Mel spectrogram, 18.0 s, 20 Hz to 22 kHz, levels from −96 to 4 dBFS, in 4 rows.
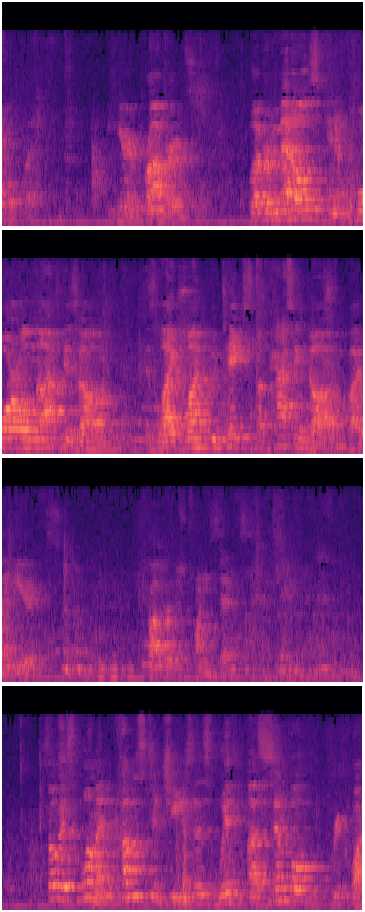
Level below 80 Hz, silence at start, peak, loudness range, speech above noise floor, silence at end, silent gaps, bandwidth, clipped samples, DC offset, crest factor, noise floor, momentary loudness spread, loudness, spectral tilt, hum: -62 dBFS; 0 s; -10 dBFS; 11 LU; 21 dB; 0 s; none; 13.5 kHz; under 0.1%; under 0.1%; 20 dB; -49 dBFS; 20 LU; -28 LUFS; -4.5 dB/octave; none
